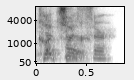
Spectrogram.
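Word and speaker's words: Kotsur: I'm wondering if he maybe knows him or has known Mr. Kushner for many, many years. I hope I'm not butchering his last name, by the way. – Right, Kutzer. – Kutzer is his Kutzer.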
